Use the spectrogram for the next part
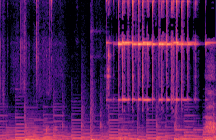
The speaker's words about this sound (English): It's the ice cream truck, Abuela Rosa says.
